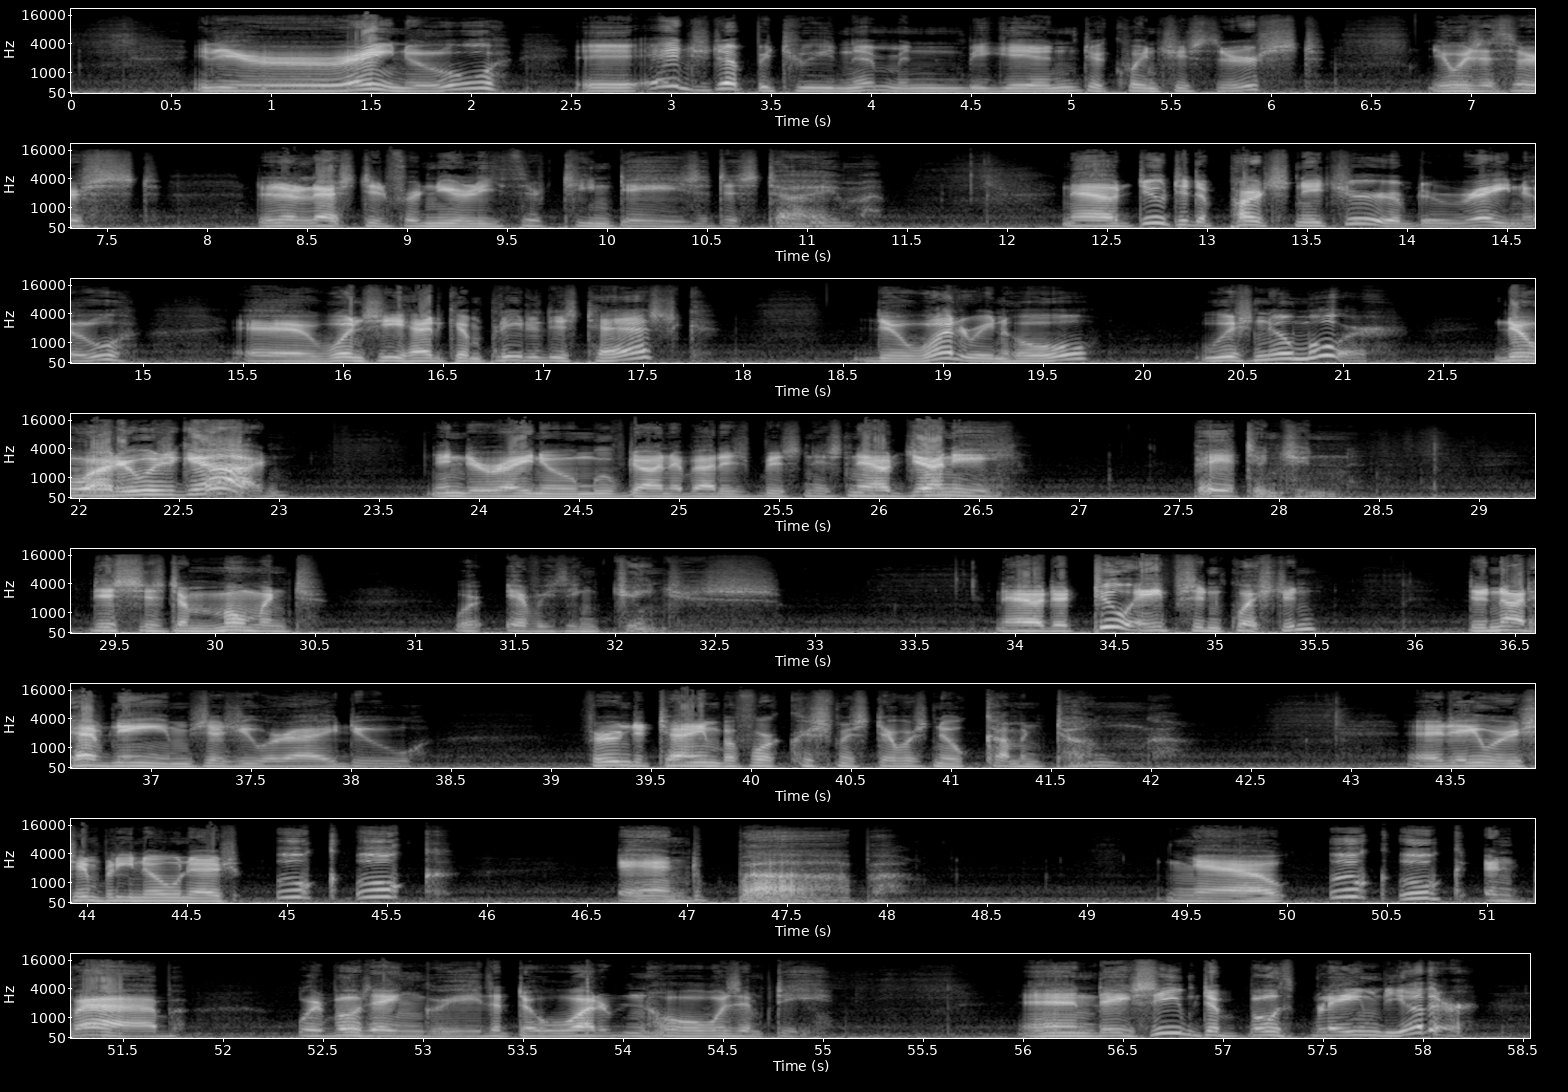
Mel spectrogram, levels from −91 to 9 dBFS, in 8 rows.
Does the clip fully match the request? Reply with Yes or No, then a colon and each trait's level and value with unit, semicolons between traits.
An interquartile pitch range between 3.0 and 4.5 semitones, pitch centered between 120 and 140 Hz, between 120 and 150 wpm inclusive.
Yes: average, 3.7 semitones; low, 135 Hz; slow, 135 wpm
